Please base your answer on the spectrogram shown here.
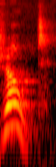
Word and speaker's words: wrote: these words okay and the letter w is always silent when it's at the start of the word and in front of the letter r like in right wrote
